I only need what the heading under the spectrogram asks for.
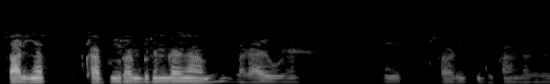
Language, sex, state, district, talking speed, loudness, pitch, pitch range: Hindi, male, Uttar Pradesh, Deoria, 165 wpm, -30 LUFS, 100 Hz, 95-100 Hz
